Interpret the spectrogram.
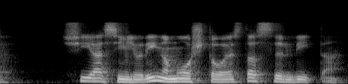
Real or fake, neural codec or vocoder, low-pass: fake; codec, 16 kHz, about 1 kbps, DyCAST, with the encoder's durations; 7.2 kHz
